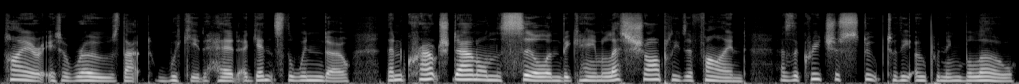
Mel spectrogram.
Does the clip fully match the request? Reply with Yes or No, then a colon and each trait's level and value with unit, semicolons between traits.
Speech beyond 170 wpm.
No: average, 155 wpm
